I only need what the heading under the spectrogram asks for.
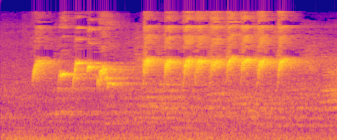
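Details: Red-whiskered bulbul song: a few short, bright whistled notes with slurred tails, followed by a quick run of about eight similar clear whistles spaced roughly a fifth of a second apart, over a low steady background rumble.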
